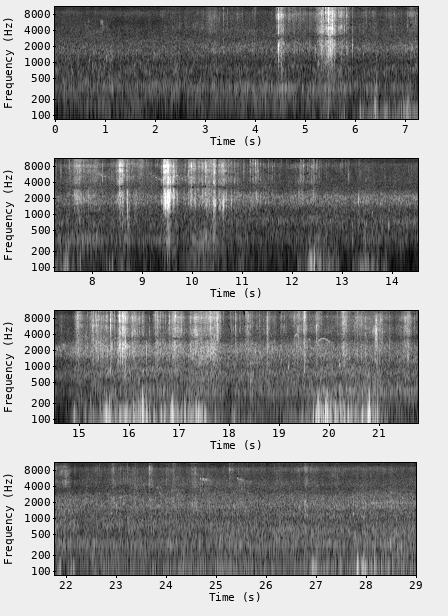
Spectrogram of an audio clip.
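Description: A river rushes and swirls steadily.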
